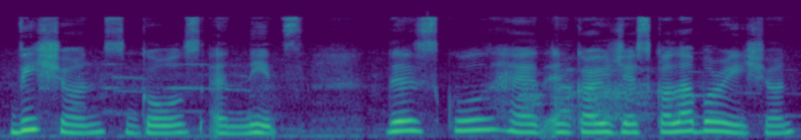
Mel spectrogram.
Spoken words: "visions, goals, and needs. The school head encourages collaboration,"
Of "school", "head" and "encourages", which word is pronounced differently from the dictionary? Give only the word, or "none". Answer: encourages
